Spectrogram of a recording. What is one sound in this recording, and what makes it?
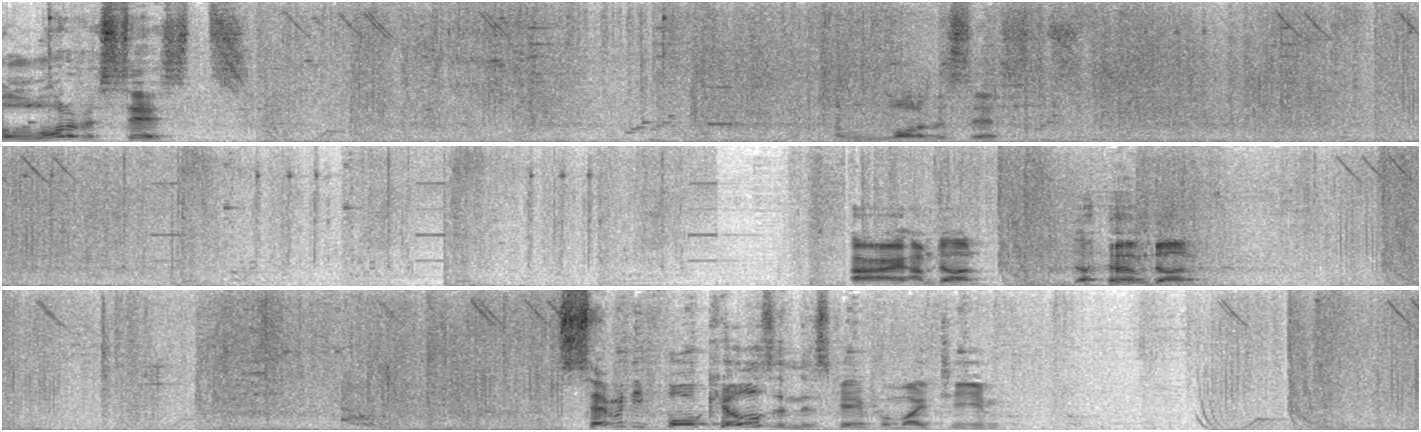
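Video game gunfire rattles and explosions boom.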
